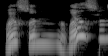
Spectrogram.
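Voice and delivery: very high-pitched character call; Jim from Friday Night Dinner. Acted. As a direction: squeak out the name in a bad impression. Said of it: "do a very good Jim from Friday Night".

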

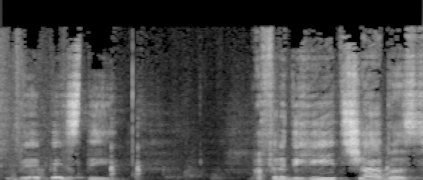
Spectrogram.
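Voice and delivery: high, loud mock confrontation; indignant challenge. Acted challenge in a quarrel. (אויפגערעגטע טענה)

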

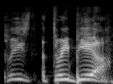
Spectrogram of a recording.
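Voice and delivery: put-on loud, accented ordering voice; hammed-up counter order; imitated beer customer. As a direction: call out the order like a foreign customer. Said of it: "This guy goes".

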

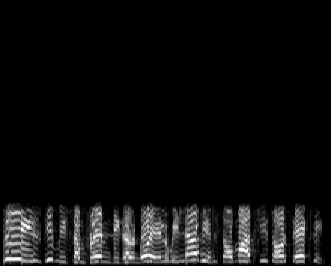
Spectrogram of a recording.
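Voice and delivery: high gushing fan impression; mock fan voice. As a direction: swoon like a smitten listener. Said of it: "Calling in and saying".

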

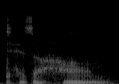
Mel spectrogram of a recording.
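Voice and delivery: breathy whispered line, no voice. Shown as a demonstration. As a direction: whisper it softly. Whispered quote of riddle.

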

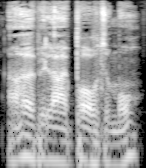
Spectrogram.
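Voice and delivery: lightly voiced director shooing him out; a hint of a gruff director; director dismissing. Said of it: "And he goes".

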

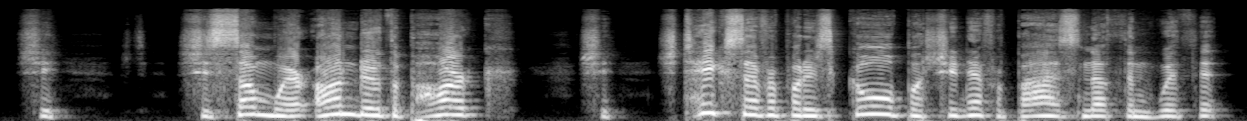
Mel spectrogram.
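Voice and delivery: high, loud frantic warning; frantic Jonas. Acted. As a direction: urge them in a rising panic. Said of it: "Jonas says".

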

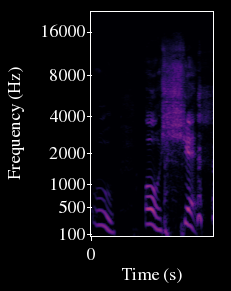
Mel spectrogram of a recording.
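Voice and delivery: soft, drawn-out, overcome; hushed mock tearfulness; mock choked up. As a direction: play at being moved to tears. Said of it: "choked me up a bit".

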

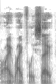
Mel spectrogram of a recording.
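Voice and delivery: normal talking voice

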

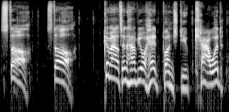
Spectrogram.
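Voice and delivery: narrator's restrained version of an angry challenge called from the gate; calling out. A narrator's reading. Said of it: "called out in a loud voice".

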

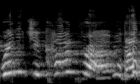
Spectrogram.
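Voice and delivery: high, giggling wonder at him; laughing in disbelief. Retold or imitated. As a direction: laugh it out, amazed he exists. Quoting herself, overwhelmed by kindness.

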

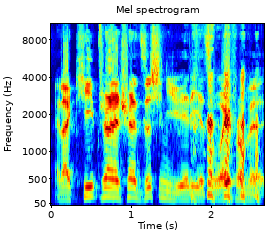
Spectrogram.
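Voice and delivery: loud, laughing mock exasperation; laughing complaint. Real, not acted. Teasing the co-hosts for returning to Redskins, laughing loudly.

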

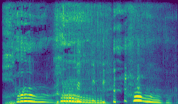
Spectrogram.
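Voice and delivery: high fluttering coo; bird cooing. Acted. Playing along with the bird, high cooing.

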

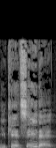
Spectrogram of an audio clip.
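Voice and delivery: high, slow whiny voice; mock offended. Vlogger mocking the ableist community, high and whiny. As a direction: whine it like an offended scold. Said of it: "community that's saying".

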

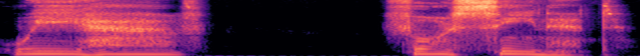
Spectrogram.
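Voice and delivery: mock-wise, portentous pronouncement; affected sagacious tone. A narrator's reading. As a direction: intone it like a wise seer. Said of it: "affected a sagacious tone".

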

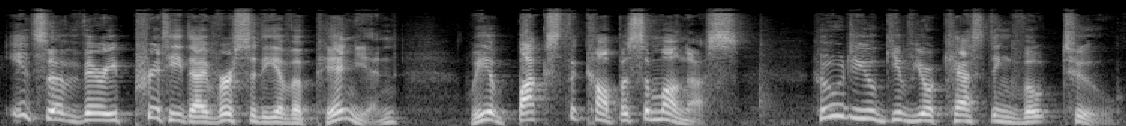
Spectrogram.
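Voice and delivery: high, loud, jovial inspector; amused exclaiming. A narrator's reading. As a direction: cry it out with laughter behind it. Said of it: "cried the inspector, laughing".

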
